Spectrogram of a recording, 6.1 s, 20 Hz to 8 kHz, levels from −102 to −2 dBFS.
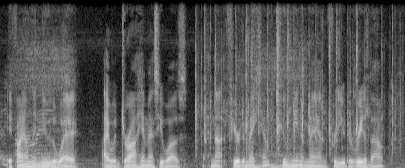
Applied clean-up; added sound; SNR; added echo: none; Typing + Breathing; 12 dB; none.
